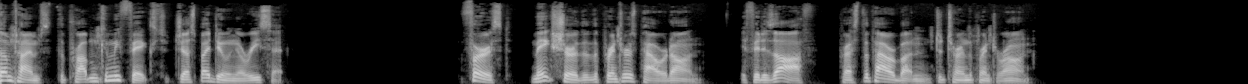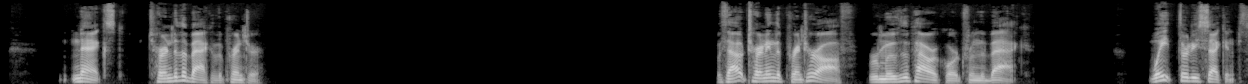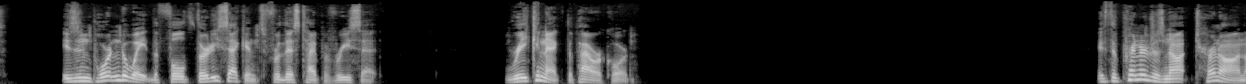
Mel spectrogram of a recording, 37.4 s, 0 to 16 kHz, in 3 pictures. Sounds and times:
Speech: 0:00.0 - 0:02.9, 0:04.6 - 0:10.4, 0:13.1 - 0:15.2, 0:19.7 - 0:22.8, 0:24.0 - 0:28.8, 0:30.0 - 0:31.4, 0:36.0 - 0:37.4.

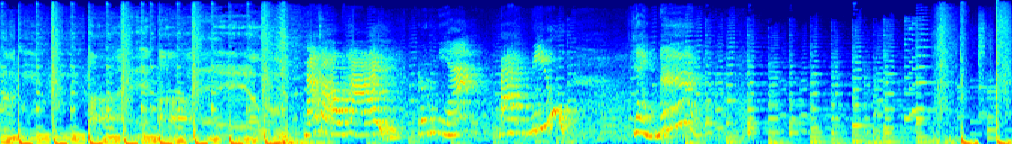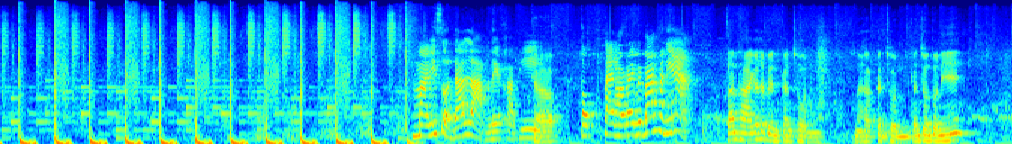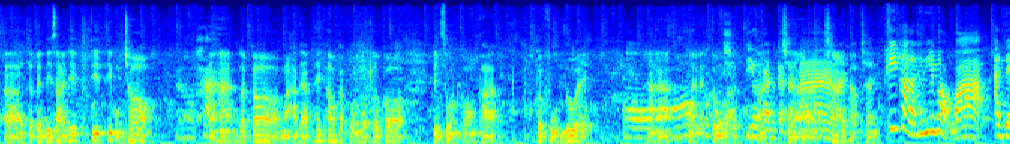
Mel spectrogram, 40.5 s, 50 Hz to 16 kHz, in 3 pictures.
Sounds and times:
Music: 0:00.0 - 0:40.4.

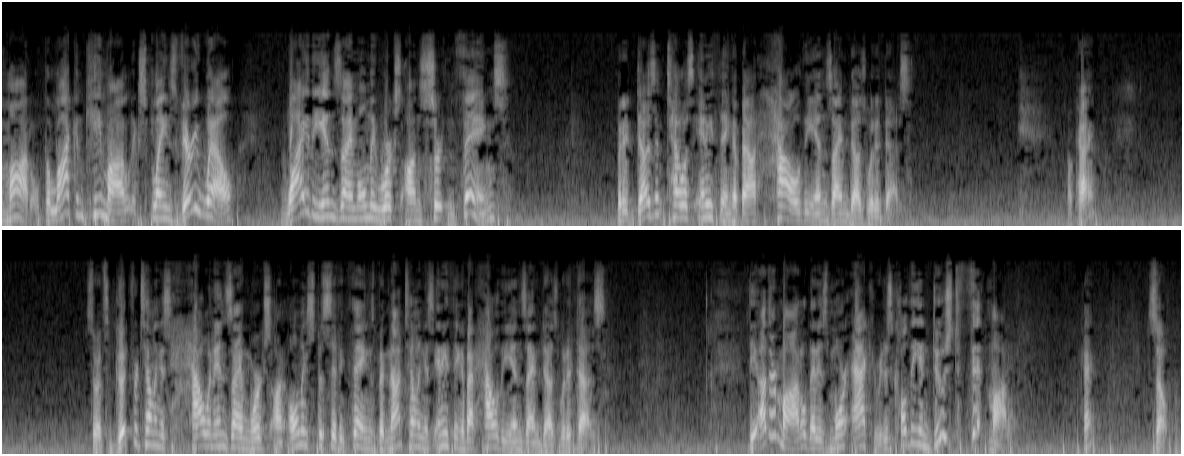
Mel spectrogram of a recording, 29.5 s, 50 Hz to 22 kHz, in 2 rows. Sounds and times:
Speech: 0:00.0 - 0:02.9, 0:03.5 - 0:06.4, 0:07.7 - 0:11.4, 0:13.3 - 0:13.8, 0:15.8 - 0:22.4, 0:24.1 - 0:27.4, 0:28.2 - 0:28.5, 0:29.1 - 0:29.4.

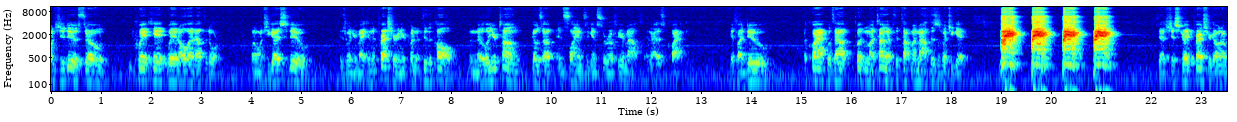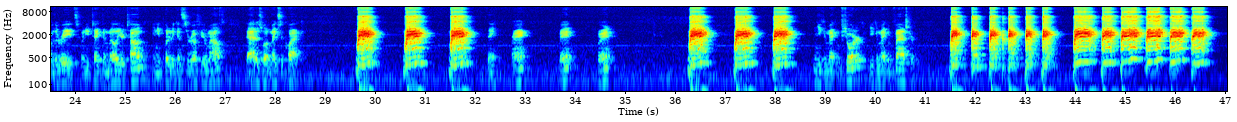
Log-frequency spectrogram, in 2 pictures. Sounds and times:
Speech: 0:00.0 - 0:03.4, 0:04.0 - 0:05.2, 0:05.8 - 0:12.8, 0:13.6 - 0:14.4, 0:15.0 - 0:18.4, 0:22.2 - 0:28.6, 0:32.2 - 0:33.1, 0:33.7 - 0:34.8, 0:38.8 - 0:40.9
Quack: 0:19.0 - 0:21.4, 0:29.6 - 0:32.0, 0:36.3 - 0:38.4, 0:41.5 - 0:46.8.

